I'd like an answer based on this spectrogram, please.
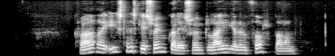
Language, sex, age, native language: Icelandic, male, 40-49, Icelandic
